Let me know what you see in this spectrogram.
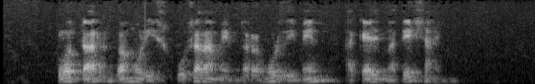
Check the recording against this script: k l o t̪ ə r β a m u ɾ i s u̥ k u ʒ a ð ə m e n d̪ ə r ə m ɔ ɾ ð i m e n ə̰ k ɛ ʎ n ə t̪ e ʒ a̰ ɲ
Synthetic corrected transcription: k l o t̪ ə r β a m u ɾ i s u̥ p u z a ð ə m e n d̪ ə r ə m u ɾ ð i m e n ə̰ k ɛ ʎ m ə t̪ e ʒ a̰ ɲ

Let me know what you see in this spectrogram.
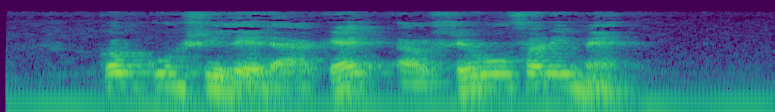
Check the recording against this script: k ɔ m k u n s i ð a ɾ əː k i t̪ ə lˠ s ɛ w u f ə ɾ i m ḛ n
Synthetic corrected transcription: k ɔ m k u n s i ð e ɾ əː k ɛ t̪ ə lˠ s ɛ w u f ə ɾ i m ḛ n

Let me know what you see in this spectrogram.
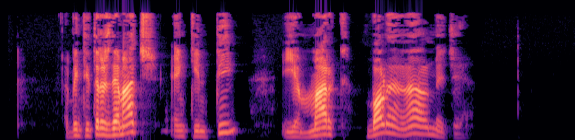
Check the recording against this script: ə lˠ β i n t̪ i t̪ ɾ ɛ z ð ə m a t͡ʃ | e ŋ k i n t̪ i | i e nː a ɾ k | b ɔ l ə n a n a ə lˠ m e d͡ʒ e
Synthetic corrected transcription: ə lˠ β i n t̪ i t̪ ɾ ɛ z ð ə m a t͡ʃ | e ŋ k i n t̪ i | i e mː a ɾ k | b ɔ l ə n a n a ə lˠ m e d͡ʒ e

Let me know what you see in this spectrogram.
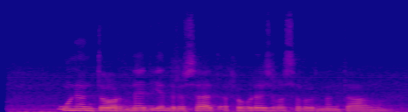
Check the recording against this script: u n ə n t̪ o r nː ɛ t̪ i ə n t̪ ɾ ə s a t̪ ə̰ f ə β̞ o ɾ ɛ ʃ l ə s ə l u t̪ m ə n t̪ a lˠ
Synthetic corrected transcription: u n ə n t̪ o r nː ɛ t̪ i ə n d̪ ɾ ə s a t̪ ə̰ f ə β̞ u ɾ ɛ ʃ l ə s ə l u t̪ m ə n t̪ a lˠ

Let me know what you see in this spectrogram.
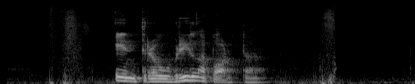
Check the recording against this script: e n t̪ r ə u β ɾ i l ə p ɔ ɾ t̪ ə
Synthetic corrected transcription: e n t̪ ɾ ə u β ɾ i l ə p ɔ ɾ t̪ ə

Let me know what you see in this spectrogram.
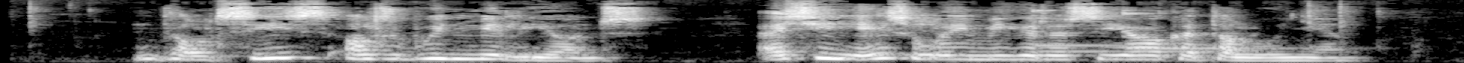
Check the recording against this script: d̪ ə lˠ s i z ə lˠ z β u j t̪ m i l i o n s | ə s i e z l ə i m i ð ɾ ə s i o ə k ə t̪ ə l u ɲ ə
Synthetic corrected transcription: d̪ ə lˠ s i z ə lˠ z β u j t̪ m i l i o n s | ə ʃ i e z l ə i m i ɣ ɾ ə s i o ə k ə t̪ ə l u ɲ ə

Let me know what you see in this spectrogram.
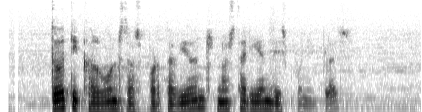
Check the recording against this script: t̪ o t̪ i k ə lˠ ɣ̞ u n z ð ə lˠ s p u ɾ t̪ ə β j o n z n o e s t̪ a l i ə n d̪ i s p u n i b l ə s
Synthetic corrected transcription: t̪ o t̪ i k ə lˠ ɣ̞ u n z ð ə lˠ s p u ɾ t̪ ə β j o n z n o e s t̪ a ɾ i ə n d̪ i s p u n i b l ə s

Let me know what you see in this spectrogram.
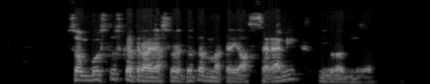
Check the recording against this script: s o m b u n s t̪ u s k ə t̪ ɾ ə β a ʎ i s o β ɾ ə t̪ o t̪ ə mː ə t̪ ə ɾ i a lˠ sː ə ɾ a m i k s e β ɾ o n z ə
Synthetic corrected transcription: s o m b u s t̪ u s k ə t̪ ɾ ə β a ʎ a s o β ɾ ə t̪ o t̪ ə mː ə t̪ ə ɾ i a lˠ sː ə ɾ a m i k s i β ɾ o n z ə

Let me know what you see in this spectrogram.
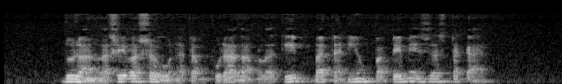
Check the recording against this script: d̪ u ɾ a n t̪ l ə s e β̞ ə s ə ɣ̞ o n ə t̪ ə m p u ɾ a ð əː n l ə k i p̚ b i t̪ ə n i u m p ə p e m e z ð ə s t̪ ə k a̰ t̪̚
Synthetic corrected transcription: d̪ u ɾ a n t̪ l ə s e β̞ ə s ə ɣ̞ o n ə t̪ ə m p u ɾ a ð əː m l ə k i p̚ b a t̪ ə n i u m p ə p e m e z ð ə s t̪ ə k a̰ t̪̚

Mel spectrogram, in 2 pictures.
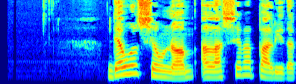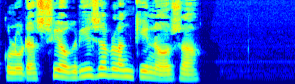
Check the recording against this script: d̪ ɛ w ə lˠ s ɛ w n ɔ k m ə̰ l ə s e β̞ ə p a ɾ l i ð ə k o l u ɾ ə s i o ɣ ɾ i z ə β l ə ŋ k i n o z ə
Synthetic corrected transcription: d̪ ɛ w ə lˠ s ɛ w n ɔ m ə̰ l ə s e β̞ ə p a l i ð ə k u l u ɾ ə s i o ɣ ɾ i z ə β l ə ŋ k i n o z ə

